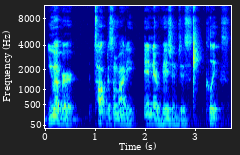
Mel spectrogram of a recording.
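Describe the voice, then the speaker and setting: A man's voice: low voice, moderate pace, noisy background. A young man talking reflectively in casual chat as a podcast guest, with many fillers, restarts and an occasional stutter.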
